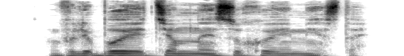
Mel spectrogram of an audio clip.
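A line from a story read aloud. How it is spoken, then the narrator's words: Agitated reply. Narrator (Russian): ответила Карин взволнованно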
